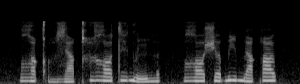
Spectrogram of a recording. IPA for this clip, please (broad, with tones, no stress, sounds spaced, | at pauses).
ʁ ʊ˦ qʼ ɔ̤˩ z æ˨ qʰ ə̤˥ ʁ ɔ˦ t ɛ̤˥ ɡ ʊ˩ ɲ ə̤˦ | ʁ ɔ˦ ʃ ə˦ ɓ i˦ b ɛ˨ q ʊ˦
